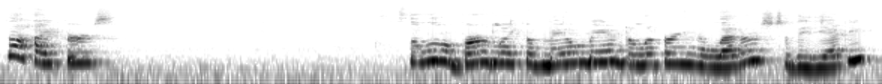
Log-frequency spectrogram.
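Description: A woman's voice: very high voice, normal speed, roomy sound, slight background noise. An older woman reading a picture book aloud to young children, with gasps and whispers, recorded at home in front of a camera. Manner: animated storytelling with gasps and whispers. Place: home room, indoors.

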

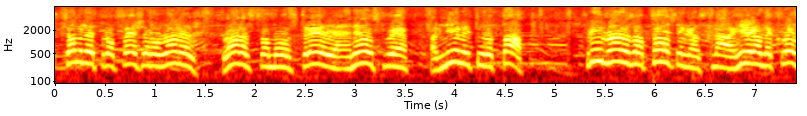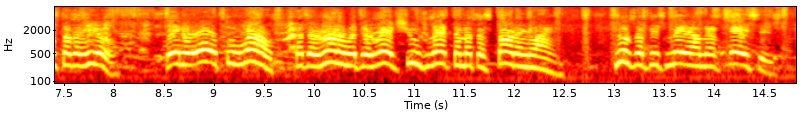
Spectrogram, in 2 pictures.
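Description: An actor playing a chatty, amazed field reporter covering a race in a radio drama. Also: male voice, very high-pitched, normal speed, low-quality recording. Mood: excited.

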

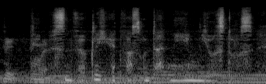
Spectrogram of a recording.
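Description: A woman's voice: on the low side, moderate pace, over music, close to an everyday voice. An actress voicing a worried young woman in an audio drama, urgent and often whispering.

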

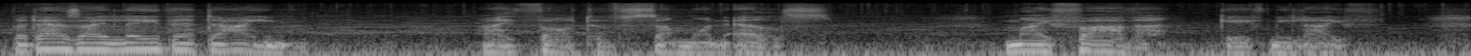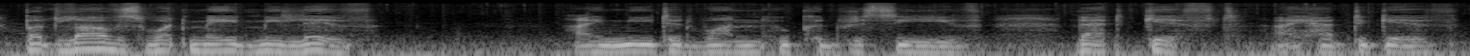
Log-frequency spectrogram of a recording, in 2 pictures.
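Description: Slow, anguished monster. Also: male voice, low-pitched, a little hiss or hum. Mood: tender, resolute. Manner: solemn, measured, theatrical delivery. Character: Frankenstein's creature, anguished, poetic, vengeful yet loving monster. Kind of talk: dramatic rhymed monologue, horror audio drama.

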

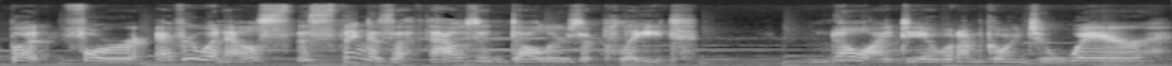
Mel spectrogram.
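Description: A woman plays a chatty, old-fashioned helper in a podcast drama. She confides in a lowish voice, with clear music playing behind her. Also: normal speed, lightly acted. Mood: chatty, confiding. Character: Nancy, chatty, helpful, slightly old-fashioned female informant. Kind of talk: audio fiction podcast acting.

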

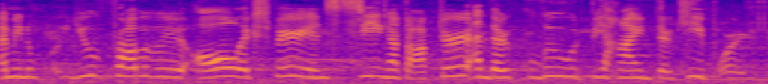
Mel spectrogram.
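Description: A woman's voice: high-pitched, fairly even intonation, normal speed. A young woman from Iceland with an Icelandic accent, speaking as an interview guest at a convention booth, eager and articulate. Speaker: guest, research engineer. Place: large convention hall booth, indoors.

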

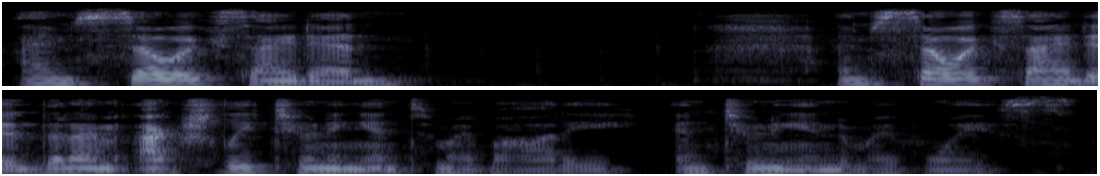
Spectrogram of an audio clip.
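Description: Hoarse lady with a cold, lowish voice, straight-talking, muffled webcam sound. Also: steady tone, moderate pace, fairly bright tone. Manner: frank and brazen, clears throat often. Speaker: tapping coach. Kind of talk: self-help vlog with guided tapping. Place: small room at home, indoors. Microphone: laptop webcam.

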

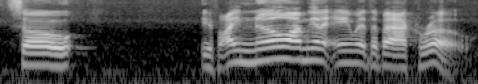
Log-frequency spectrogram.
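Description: A man's voice: high-pitched, unhurried, smooth. A man giving a classroom lecture as a teacher, explaining step by step and often checking understanding with short tag questions. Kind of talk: classroom lecture with spreadsheet demonstration. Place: indoor classroom.

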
